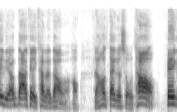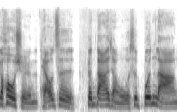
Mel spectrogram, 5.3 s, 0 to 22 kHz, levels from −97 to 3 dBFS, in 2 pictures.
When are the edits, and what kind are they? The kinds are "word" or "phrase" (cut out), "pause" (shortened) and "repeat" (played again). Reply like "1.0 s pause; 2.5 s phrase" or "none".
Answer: 2.4 s pause; 3.8 s pause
